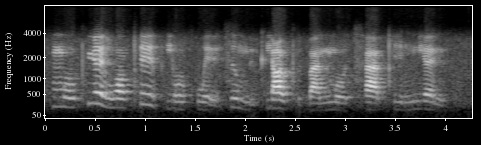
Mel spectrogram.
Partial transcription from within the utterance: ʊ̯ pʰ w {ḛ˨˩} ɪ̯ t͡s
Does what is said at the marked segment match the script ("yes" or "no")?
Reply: yes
